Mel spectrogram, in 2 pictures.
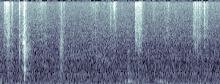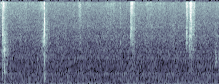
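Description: Tarot cards dealt and laid out on a table, giving soft, quiet card snaps and slides at irregular intervals, close by, with no talk.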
